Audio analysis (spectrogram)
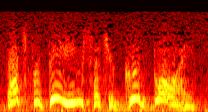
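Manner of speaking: mock-sweet granny delivering the prize slowly; sugary grandmother. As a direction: coo it proudly like a doting grandma. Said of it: "My grandmother says".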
